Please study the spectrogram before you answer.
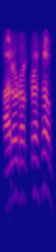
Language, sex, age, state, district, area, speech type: Hindi, male, 30-45, Madhya Pradesh, Hoshangabad, rural, conversation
